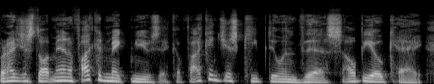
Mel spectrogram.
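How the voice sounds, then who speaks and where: A somewhat breathy man speaks fairly quickly at a medium pitch with lively intonation. The sound is dry and close with no echo, in a very clean recording with a silent background. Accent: American. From Chicago. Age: 60s. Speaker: drummer. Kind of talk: interview storytelling.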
